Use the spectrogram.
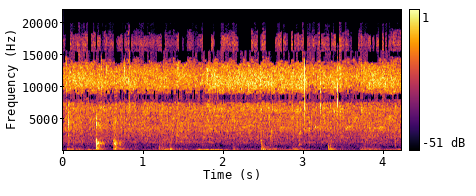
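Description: Crushed ginger and garlic frying for a simple chicken dish give a soft, steady sizzle in a pan, broken by scattered clicks and scrapes of stirring, all fairly quiet with no talking.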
